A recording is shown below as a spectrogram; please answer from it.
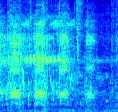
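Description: Quiet lakeside ambience: a low steady rumble with a few faint, distant duck quacks.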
